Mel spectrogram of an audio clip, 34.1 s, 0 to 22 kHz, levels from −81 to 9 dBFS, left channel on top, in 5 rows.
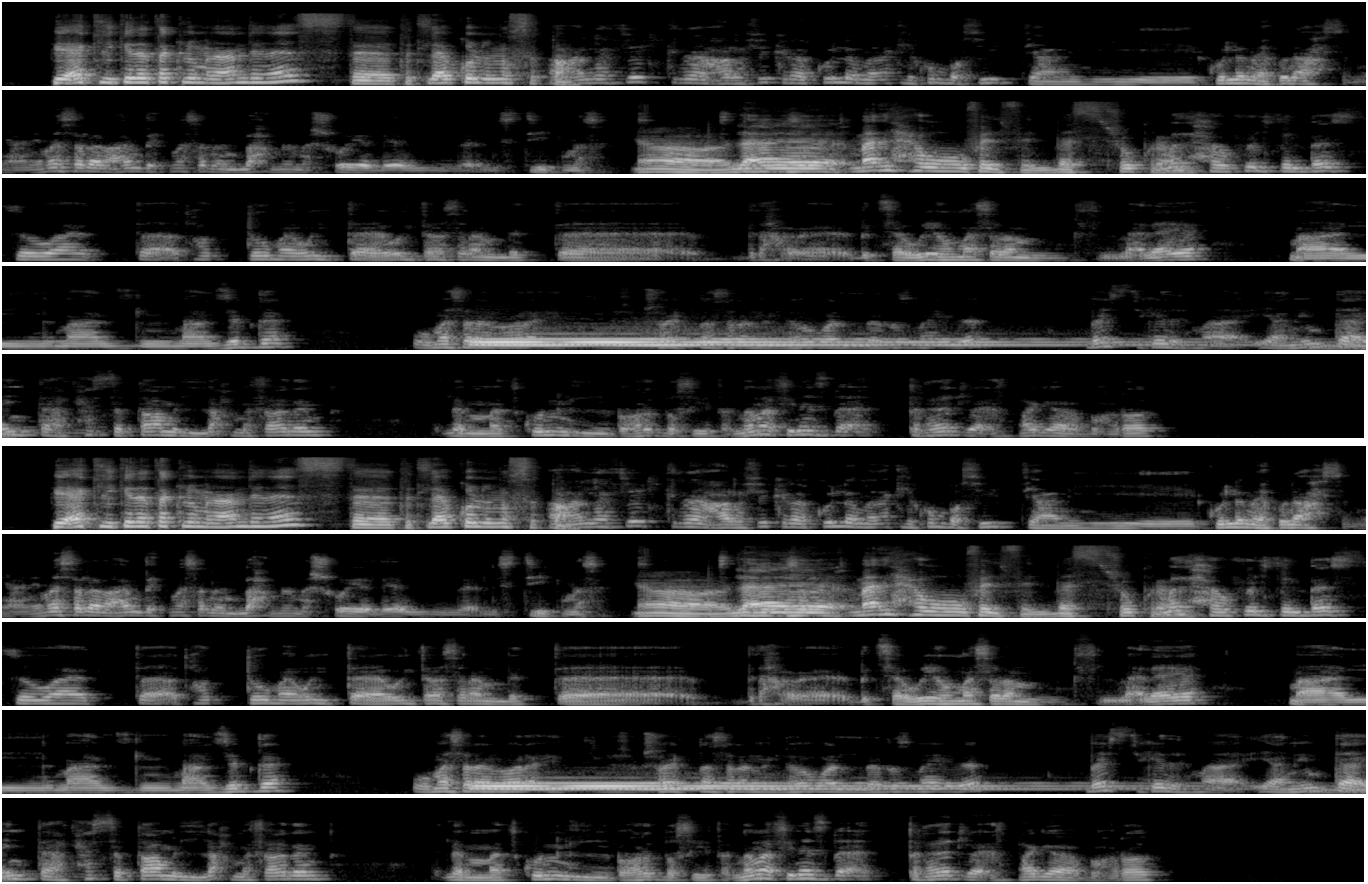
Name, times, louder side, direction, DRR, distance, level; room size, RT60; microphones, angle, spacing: voice 1, 0.3-2.9 10.0-12.7 27.1-27.2, equal, 5° right, 0.6 m, -19 dB
voice 2, 2.7-9.8 10.5-11.0 12.6-19.6 20.1-21.9 22.5-25.4 25.9-28.9 29.5-33.0, right 2 dB, 85° right, 1.4 m, -28 dB
sound 1, 22.8-26.4, left 2 dB, 45° left, 0.7 m, -16 dB
5.3 x 3.5 x 2.7 m
head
